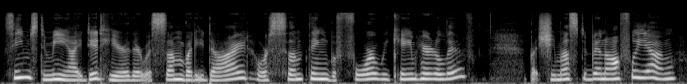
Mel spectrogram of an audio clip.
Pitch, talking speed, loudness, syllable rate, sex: 240 Hz, 220 wpm, -15 LUFS, 5.7 syllables/s, female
